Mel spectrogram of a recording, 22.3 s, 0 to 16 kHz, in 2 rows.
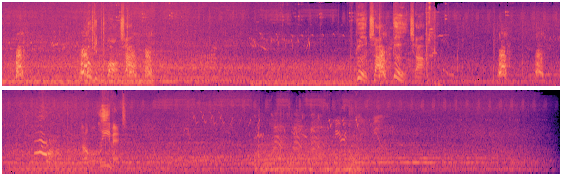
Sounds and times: Speech: 1.6 - 2.7, 7.0 - 8.6, 12.8 - 13.6.

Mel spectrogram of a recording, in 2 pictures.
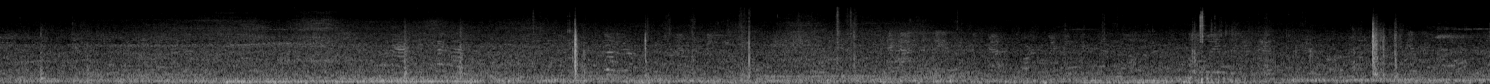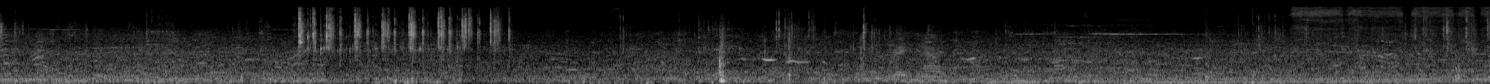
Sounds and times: Speech: 3.7 - 18.0, 20.0 - 29.8
Spray: 27.6 - 29.8.

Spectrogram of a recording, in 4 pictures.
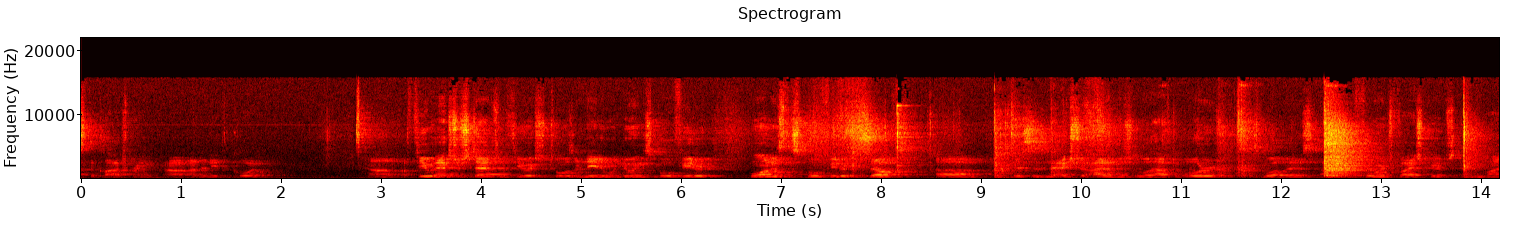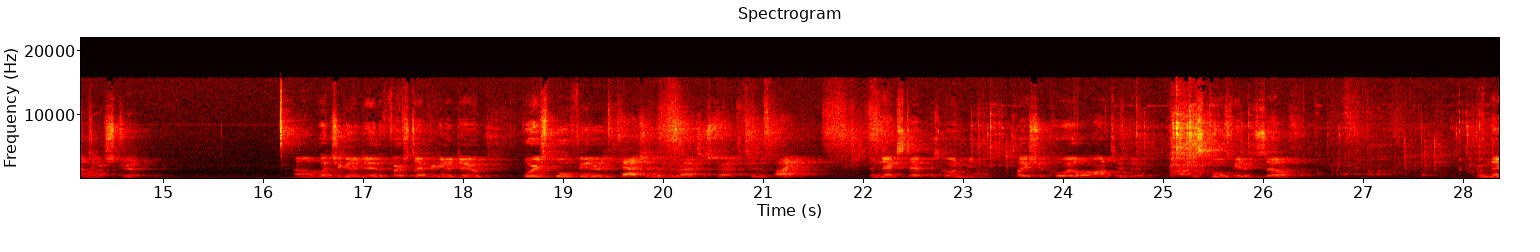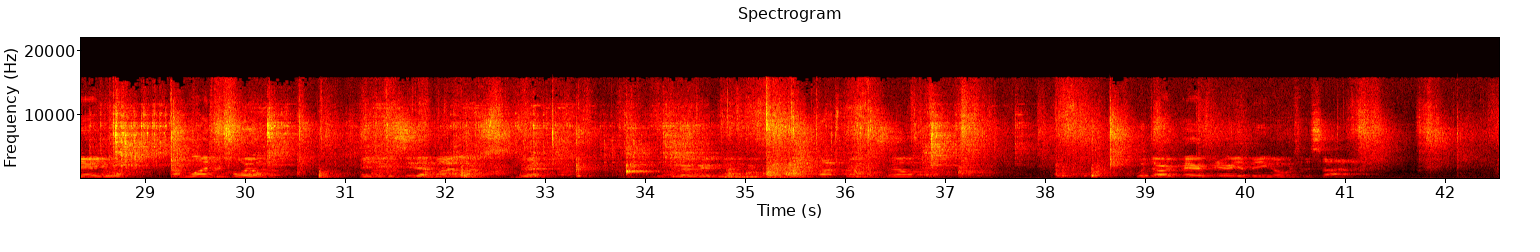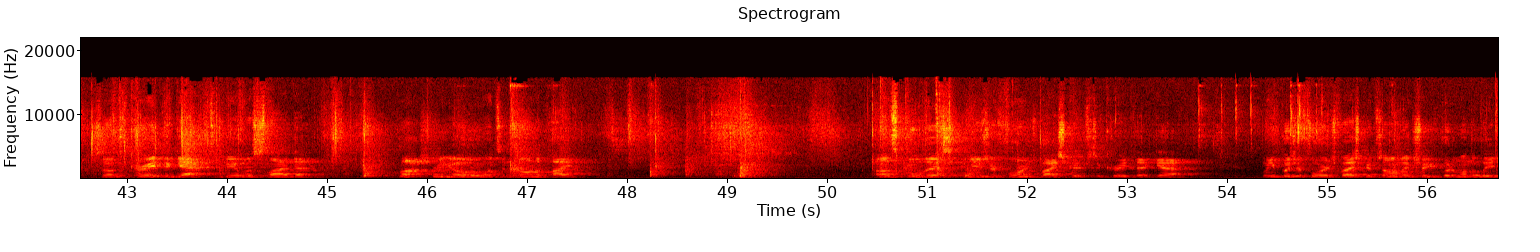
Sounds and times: Speech: 0.0 - 2.0, 2.8 - 15.0, 16.2 - 26.5, 28.1 - 30.4, 31.2 - 33.2, 34.1 - 36.9, 38.9 - 41.2, 42.7 - 45.0, 45.7 - 47.7, 50.5 - 53.7, 54.4 - 56.7.

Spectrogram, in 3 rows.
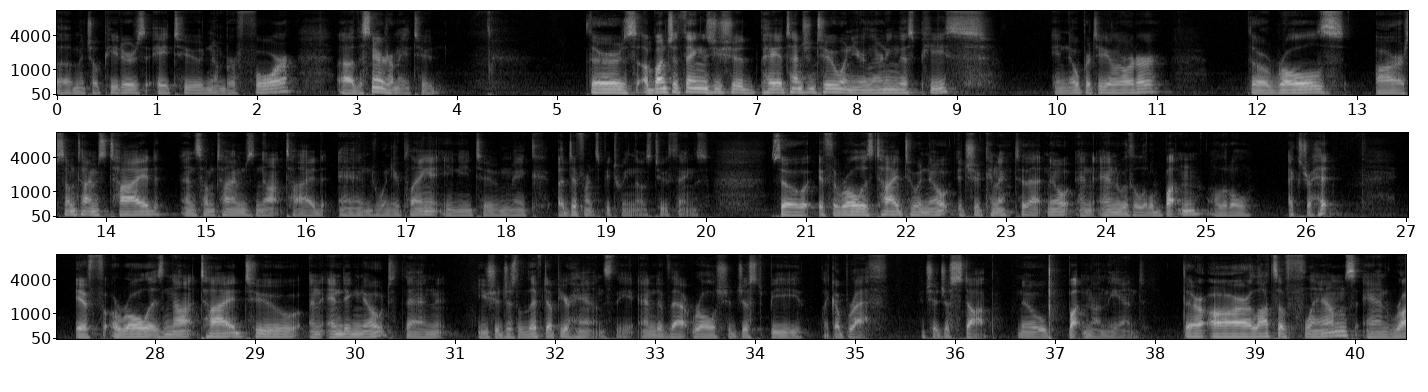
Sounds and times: Speech: 0.0 - 3.9, 5.3 - 11.2, 11.9 - 26.4, 27.2 - 40.5.

